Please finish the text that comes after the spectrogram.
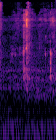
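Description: A crunchy French fry being bitten into, a few quick close crisp crunches in a short burst.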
